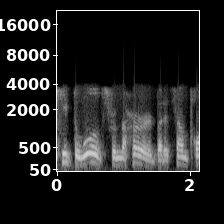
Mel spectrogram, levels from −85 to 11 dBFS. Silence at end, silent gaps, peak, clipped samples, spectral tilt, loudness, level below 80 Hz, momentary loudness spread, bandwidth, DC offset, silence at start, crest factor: 0 s; none; -4 dBFS; under 0.1%; -9.5 dB/octave; -17 LUFS; -56 dBFS; 6 LU; 4 kHz; under 0.1%; 0 s; 12 dB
